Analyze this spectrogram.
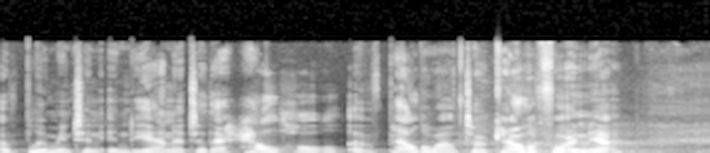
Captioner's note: laughter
